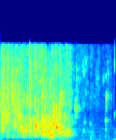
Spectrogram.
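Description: Water poured from a steel mug into a pot, a steady splashing pour that stops about one and a half seconds in.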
